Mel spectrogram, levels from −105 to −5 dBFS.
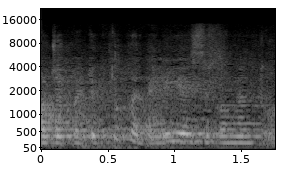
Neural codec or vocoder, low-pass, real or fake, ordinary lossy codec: vocoder, 44.1 kHz, 128 mel bands, Pupu-Vocoder; 14.4 kHz; fake; AAC, 48 kbps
